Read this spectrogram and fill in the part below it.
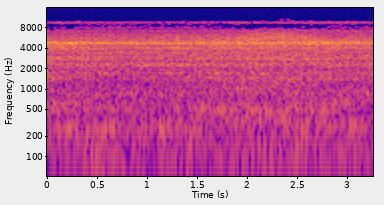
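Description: A Pacer train coupled to a Class 156 at Wigan North Western, giving a steady, loud rail rumble with wheel noise that holds without pause throughout.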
